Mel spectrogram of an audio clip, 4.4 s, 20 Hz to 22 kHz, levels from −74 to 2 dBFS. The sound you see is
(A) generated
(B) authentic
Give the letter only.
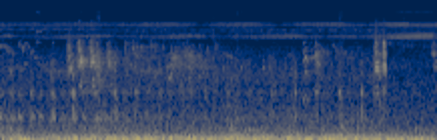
B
